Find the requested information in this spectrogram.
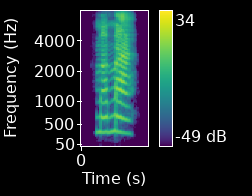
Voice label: BABIES TALK Boy 12 months "Mama"; Baby Boom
